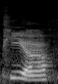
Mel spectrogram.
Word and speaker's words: Piaf: This is Piaf, pronounced Piaf.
